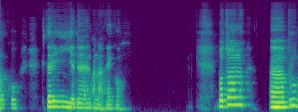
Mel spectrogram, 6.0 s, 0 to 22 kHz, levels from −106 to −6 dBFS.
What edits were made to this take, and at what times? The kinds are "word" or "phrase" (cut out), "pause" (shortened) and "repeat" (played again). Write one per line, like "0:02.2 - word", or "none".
0:01.8 - phrase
